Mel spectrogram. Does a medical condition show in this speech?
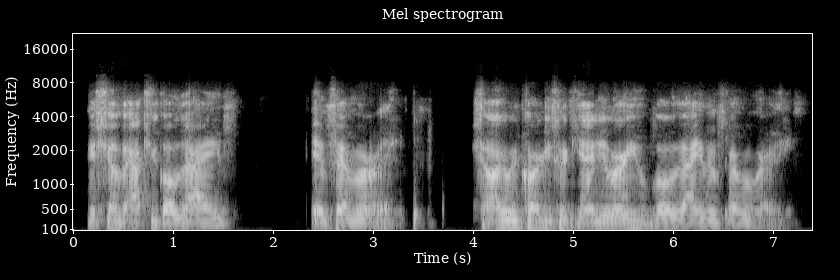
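Yes: cerebral palsy.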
